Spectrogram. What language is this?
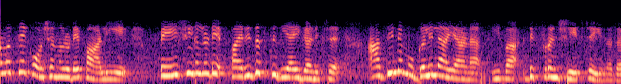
Malayalam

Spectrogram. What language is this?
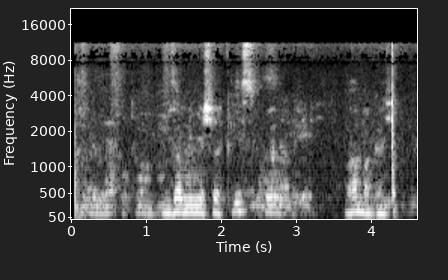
Kinyarwanda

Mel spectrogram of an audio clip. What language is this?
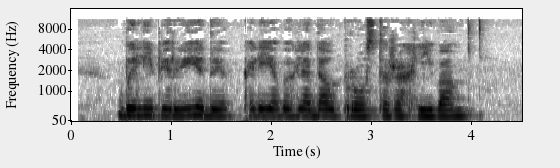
Belarusian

